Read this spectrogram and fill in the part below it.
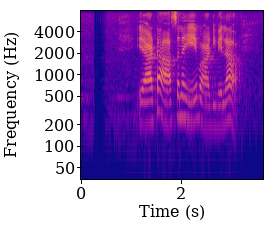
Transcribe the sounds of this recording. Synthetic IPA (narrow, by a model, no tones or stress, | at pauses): ejaːʈəaːsənəjeːʋaːɖiʋelaː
